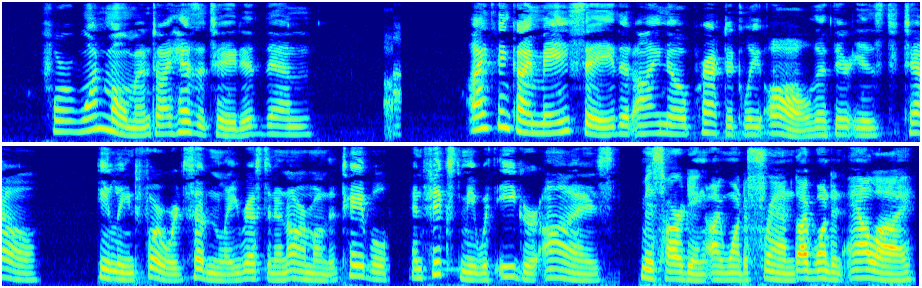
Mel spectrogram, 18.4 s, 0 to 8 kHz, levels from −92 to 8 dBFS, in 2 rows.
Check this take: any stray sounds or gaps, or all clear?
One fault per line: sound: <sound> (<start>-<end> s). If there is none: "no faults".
sound: laugh (3.8-4.0 s)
